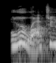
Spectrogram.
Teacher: even in English, Uraratu starts with a glottal stop. It's just that the glottal stop isn't phonemic in English, so we don't write it, and we just kind of ignore it.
